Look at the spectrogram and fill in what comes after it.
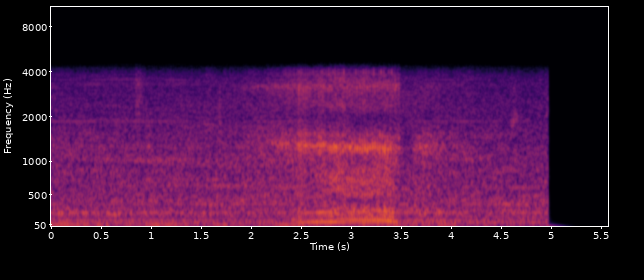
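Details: Adult man (uncle) snoring: loud, continuous low rattling breath sound that swells to a harsh peak midway.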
